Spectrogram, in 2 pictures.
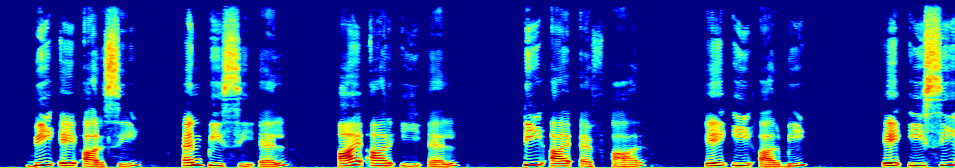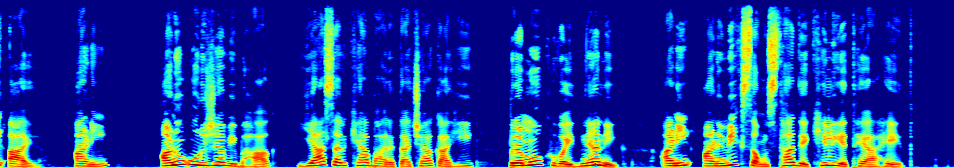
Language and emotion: Marathi, neutral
